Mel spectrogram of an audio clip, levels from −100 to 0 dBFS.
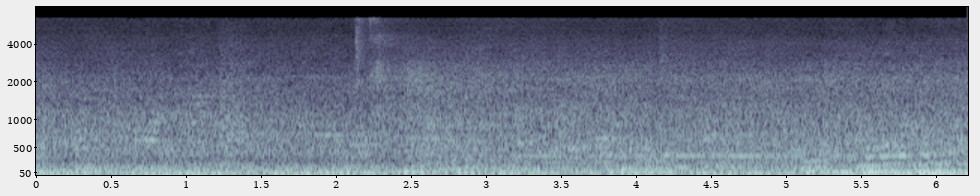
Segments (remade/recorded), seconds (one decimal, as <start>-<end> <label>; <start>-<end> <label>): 0.0-0.6 remade; 0.6-2.3 recorded; 2.3-5.6 remade; 5.6-6.2 recorded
